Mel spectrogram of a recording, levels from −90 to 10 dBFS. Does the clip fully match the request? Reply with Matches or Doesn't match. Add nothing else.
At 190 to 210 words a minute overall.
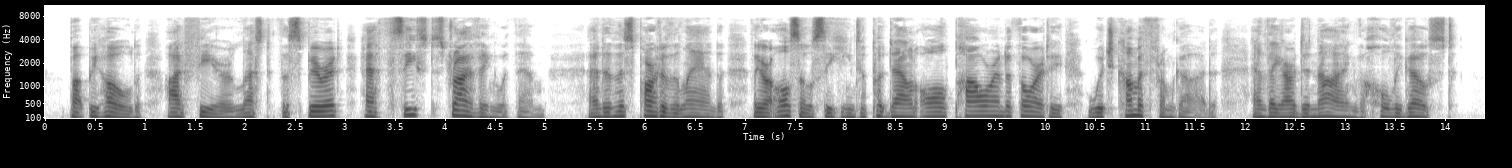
Doesn't match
